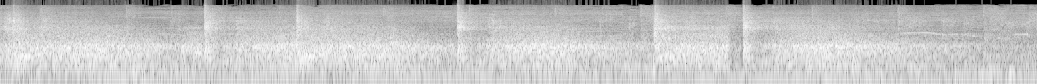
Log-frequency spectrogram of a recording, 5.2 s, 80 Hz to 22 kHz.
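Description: Sig Sauer P226 9mm pistol firing in an indoor range lane: about six sharp shots, irregularly spaced half a second to a second apart, over background music.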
